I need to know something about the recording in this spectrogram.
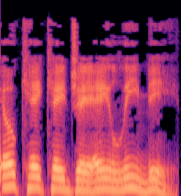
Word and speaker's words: Occhialini: Occhialini formemmers, Italian pronunciation, du spe okkja li ni, 5 December 1907 to 30 December 1993, was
